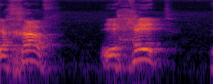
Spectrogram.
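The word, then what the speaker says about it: ה: He, c'est comment on le prononce comme il faut. Quand vous allez mettre la main vers votre bouche, c'est comme vous soufflez. He.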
